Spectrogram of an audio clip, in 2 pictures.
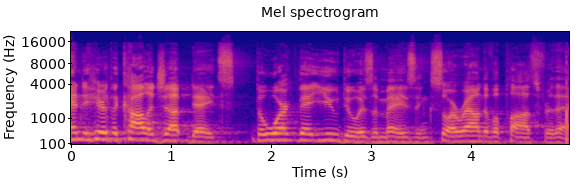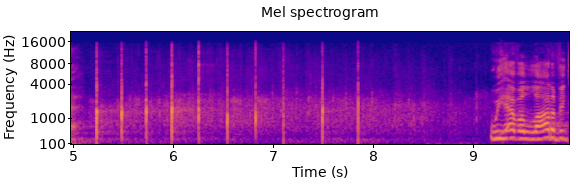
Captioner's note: applause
